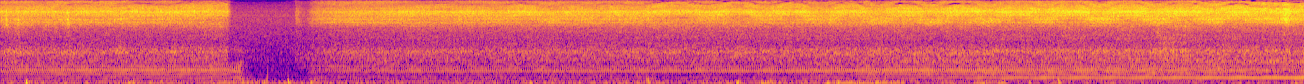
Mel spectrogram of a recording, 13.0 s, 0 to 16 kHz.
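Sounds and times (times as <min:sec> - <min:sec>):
pressure washer motor humming: 0:09.0 - 0:13.0.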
